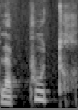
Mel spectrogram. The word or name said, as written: girder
